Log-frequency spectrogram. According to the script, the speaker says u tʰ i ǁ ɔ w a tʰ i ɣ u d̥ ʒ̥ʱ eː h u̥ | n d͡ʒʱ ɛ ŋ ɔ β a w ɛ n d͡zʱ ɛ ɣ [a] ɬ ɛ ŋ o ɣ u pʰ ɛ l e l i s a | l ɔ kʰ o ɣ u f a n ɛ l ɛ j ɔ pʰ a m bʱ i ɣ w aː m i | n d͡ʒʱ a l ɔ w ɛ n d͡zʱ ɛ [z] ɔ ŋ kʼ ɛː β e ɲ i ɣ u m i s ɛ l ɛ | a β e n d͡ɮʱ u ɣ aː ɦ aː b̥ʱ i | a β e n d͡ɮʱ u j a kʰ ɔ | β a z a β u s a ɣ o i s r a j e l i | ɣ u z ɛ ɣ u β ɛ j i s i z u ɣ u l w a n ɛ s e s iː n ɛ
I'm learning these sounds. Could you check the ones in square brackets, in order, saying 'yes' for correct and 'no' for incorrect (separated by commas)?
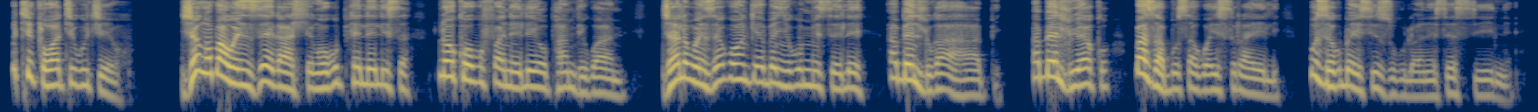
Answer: yes, no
